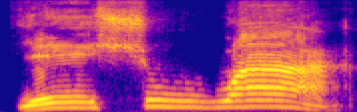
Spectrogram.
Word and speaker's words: Yeshua: harus menyatakan yang benar yang benar itu adalah Yod Shin wa Ayin yesua ya yesua ya Dan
